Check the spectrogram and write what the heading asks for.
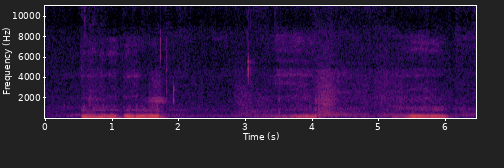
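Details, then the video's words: Bulldog burping indoors: three low, rough, voiced bursts, the first a double grunt near the start, then a shorter one midway and a final one at the end, separated by quiet breathing. "Burping bulldog"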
